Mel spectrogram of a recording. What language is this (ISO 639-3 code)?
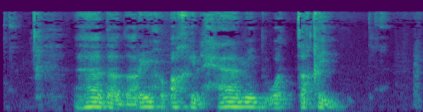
ara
